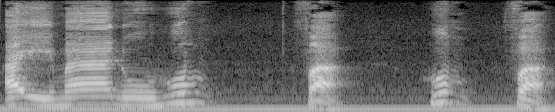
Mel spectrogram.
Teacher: Kita kena tekan izhar, jelaskan mim mati itu dengan lebih kuat. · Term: izhar syafawi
